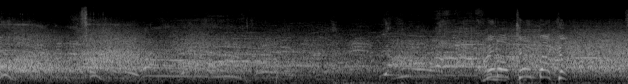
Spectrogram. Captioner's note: crowd chatter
